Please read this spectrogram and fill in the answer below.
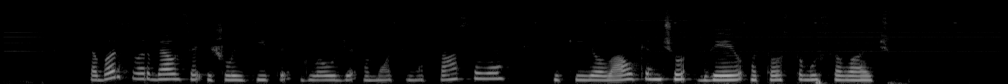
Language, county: Lithuanian, Klaipėda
